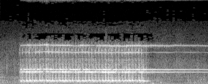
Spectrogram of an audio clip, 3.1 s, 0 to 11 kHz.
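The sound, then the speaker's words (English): A telephone bell rings loudly in one sustained, buzzing trill of about two seconds, then cuts off, leaving a faint high hum; nobody speaks. “No, not that phone, 99. It's the secret agent's hotline. I'll get it.”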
